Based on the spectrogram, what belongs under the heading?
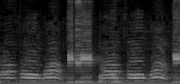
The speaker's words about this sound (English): What was meant to be a long line of cars quickly became a series of many smaller caravans honking through the city.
